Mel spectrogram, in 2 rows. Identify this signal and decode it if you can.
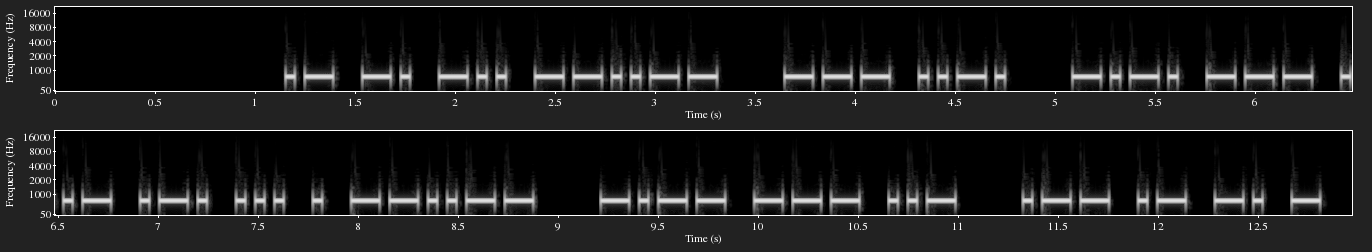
Morse code, heard as a keyed tone, about 25 wpm, 700 Hz. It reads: AND, OF COURSE, YOU WANT
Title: Sentences from Top 1000 Words - Review Part 1 - 25wpm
